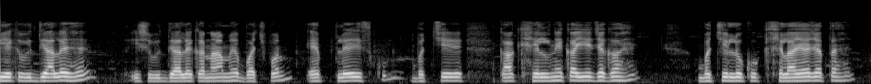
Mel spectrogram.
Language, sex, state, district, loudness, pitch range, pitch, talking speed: Hindi, male, Bihar, Muzaffarpur, -16 LUFS, 160-180 Hz, 170 Hz, 180 wpm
